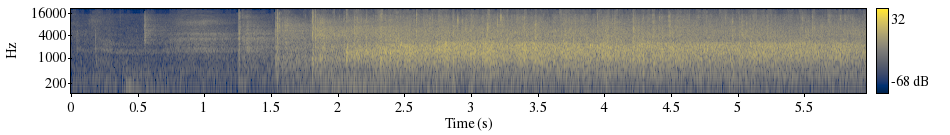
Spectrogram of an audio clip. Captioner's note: audience applauds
